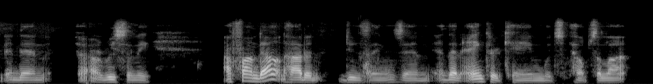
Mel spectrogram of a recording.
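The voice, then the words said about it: Smooth radio-style voice. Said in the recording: “you have a really nice radio voice”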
